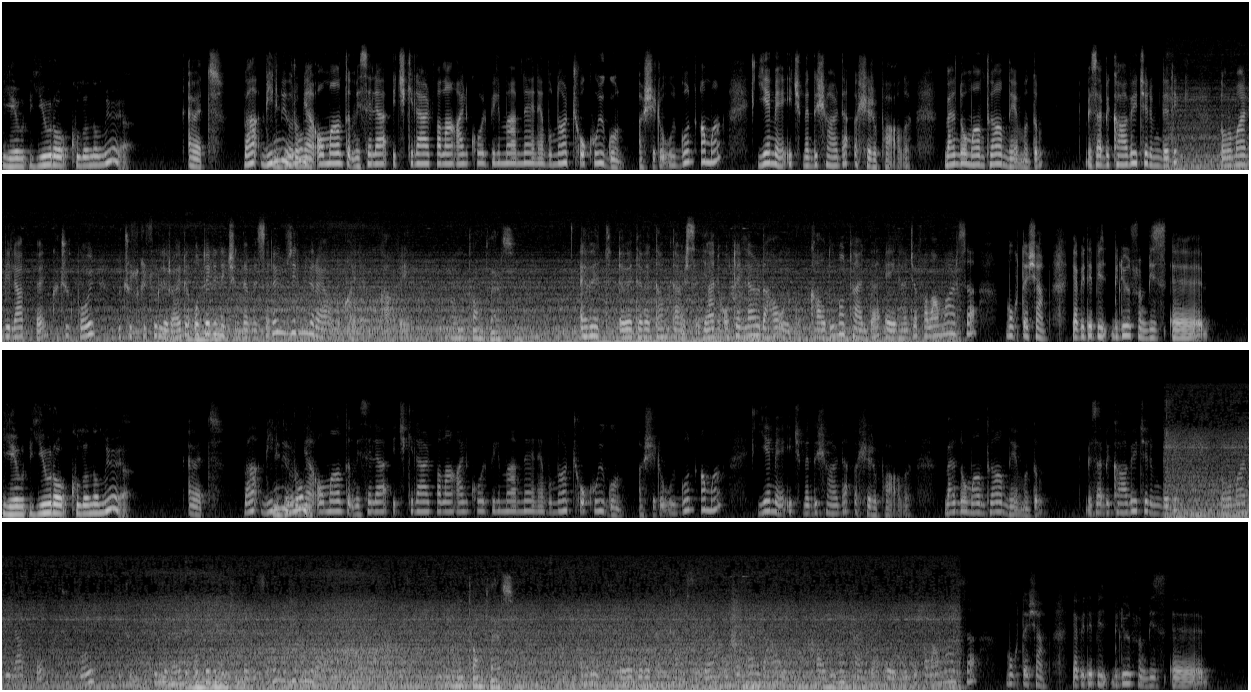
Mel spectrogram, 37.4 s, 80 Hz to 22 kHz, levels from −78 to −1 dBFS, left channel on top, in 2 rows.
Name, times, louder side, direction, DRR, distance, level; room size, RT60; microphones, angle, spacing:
voice 1, 0.0-1.9 4.1-4.6 25.3-26.6, right 2 dB, 15° right, 0.3 m, -29 dB
voice 2, 2.8-3.3 3.6-15.6 16.2-17.6 17.9-24.9 27.4-36.8, left 6 dB, 65° left, 0.3 m, -33 dB
sound 1, 17.4-33.1, right 2 dB, 80° right, 1.0 m, -32 dB
8.1 x 6.2 x 2.4 m
head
